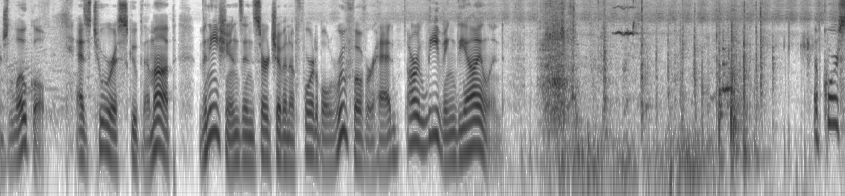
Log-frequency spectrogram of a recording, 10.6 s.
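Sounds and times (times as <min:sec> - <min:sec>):
speech: 0:00.0 - 0:06.9, 0:10.2 - 0:10.5
window shutters of an abandoned ground-floor apartment in Venice pried open: 0:06.4 - 0:09.7.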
